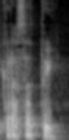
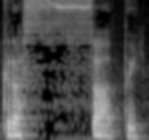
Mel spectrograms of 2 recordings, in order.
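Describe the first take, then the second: First: The stress is on the last syllable. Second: The stress is not on the last syllable. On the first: The speaker calls it right. "L'accentuation est sur la dernière syllabe" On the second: The speaker calls it wrong. "Tu as mal prononcé"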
